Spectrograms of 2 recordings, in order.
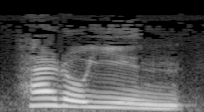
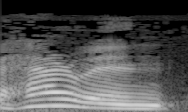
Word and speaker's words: heroine: 个女英雄不是 heroine 是 heroine 这么一个声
